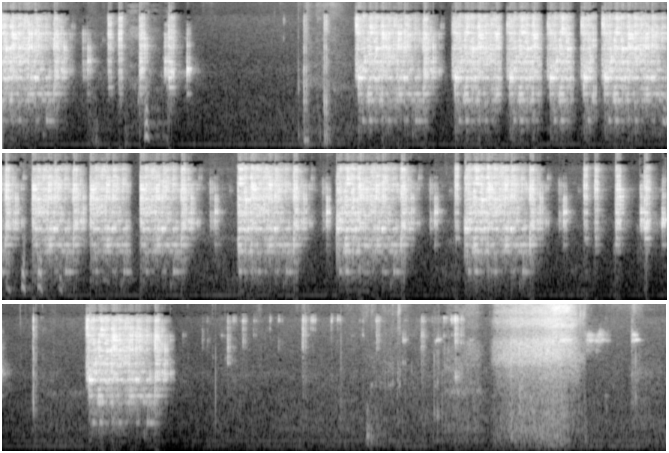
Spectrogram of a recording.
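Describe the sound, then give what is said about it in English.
Loud rushing water like a waterfall, a broad hissing roar that comes in choppy bursts with brief gaps. No voices are heard. “Do you want to play a little more waterfall while I show the waterfall?”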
